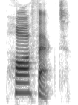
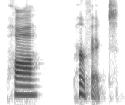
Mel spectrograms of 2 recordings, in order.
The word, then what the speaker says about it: Pawfect: And then also, podcasting at its finest, I pronounced his business name wrong, even though I was looking at it. It's Paw Fect. Paw Fect. I think I said Paw Perfect in the interview, but it's PAWFECT.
